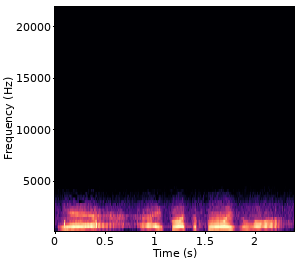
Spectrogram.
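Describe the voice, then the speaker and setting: An actor playing a menacing, tough gang leader in an old crime radio drama. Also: male voice, sits low, lively intonation, takes it slowly. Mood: threatening. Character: menacing tough gangster leader named Joe. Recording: noisy, tinny old radio recording.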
